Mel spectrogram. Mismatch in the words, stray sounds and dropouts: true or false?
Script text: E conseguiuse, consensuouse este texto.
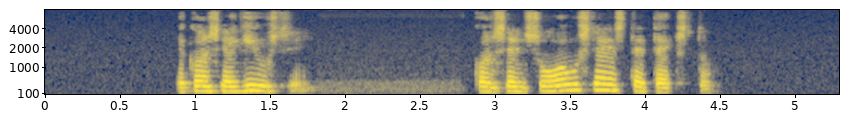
false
